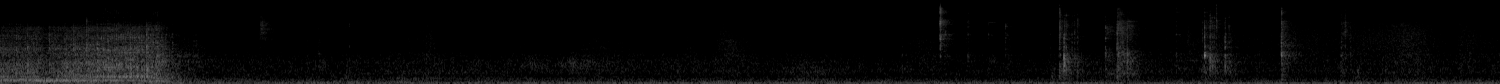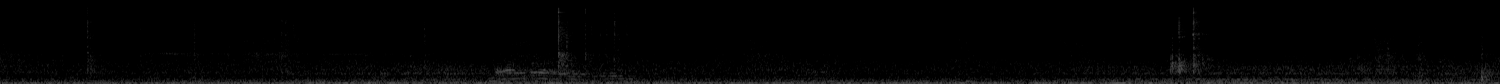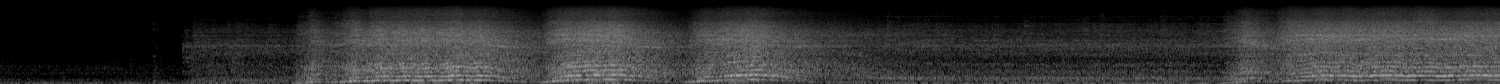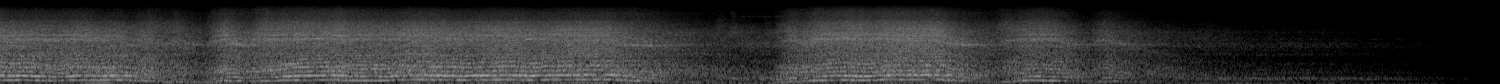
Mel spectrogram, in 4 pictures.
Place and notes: Berlin Bürknerstr., backyard window - workers, chain saw
workers cutting branches from a tree
(Sony PCM D50)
